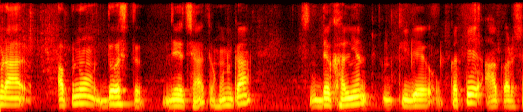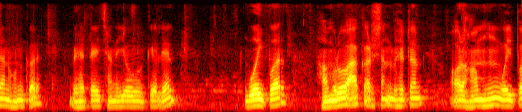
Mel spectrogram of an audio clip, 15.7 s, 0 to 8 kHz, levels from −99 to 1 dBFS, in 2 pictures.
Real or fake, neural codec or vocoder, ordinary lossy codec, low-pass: real; none; AAC, 48 kbps; 7.2 kHz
